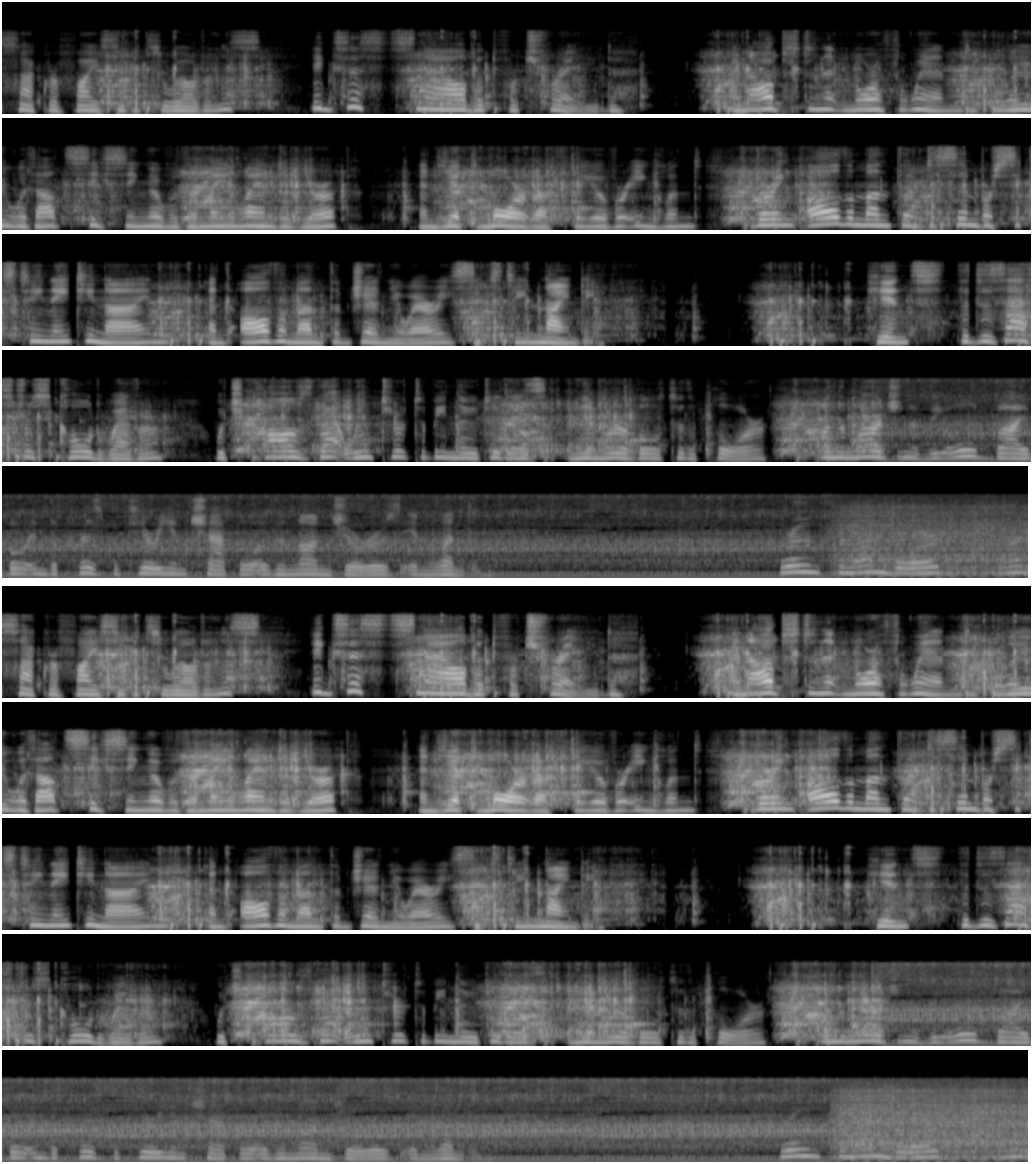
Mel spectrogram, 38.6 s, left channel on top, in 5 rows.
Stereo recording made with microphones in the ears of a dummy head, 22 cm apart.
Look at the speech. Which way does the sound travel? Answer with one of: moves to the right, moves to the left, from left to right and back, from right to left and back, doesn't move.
moves to the left.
